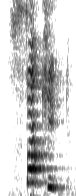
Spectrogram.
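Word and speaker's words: circuit: এস আই এন সি ইউ আই ন সারকিট সাকি সাকি আরটা সলেন্ট থাকবে সাকি মানে হচ্ছে বর্তনী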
